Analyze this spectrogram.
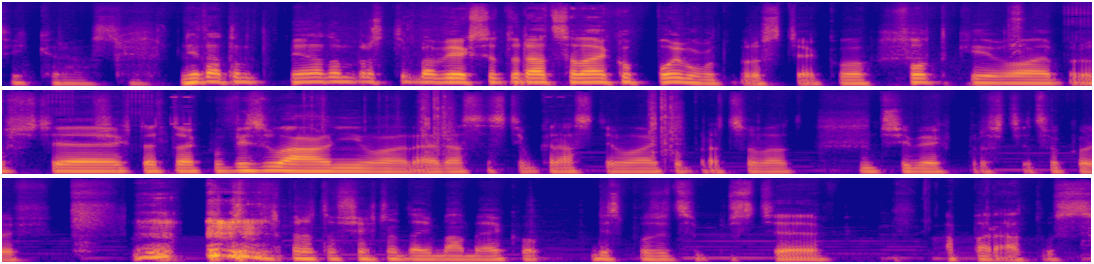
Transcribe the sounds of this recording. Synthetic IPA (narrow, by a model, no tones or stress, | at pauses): t̪ikɾaːsnɛmɲɛnat̪ommɲɛnat̪o̞mpɾoscʲɛbaviːjaksɛt̪odaːt͡sɛlɛːjako̞po̞jmo̞wt̪̚pɾoscʲɛ̰ja̰kofot̪kɪvolɛpɾo̰scɛjakt̪ojɛt̪ojakovɪzuaːlɲiːvolɛnɛ̰daːsɛscimkɾa̰ːsɲɛvolɛjakopɾa̰t͡sovat̪ | pr̝̥iːbjɛxpɾoscʲɛt͡sokolɪf̩ | pɾot̪ofʃɛxnot̪̬aɪmaːmɛjako | ɡdɪspozɪt͡sɪpɾoscʰɛ̰ | ʔapaɾa̰ːt̪us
